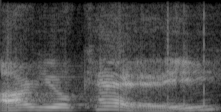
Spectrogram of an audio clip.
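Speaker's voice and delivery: pitch rising at the end of okay. Explaining moving the voice to a higher tone: rising pitch on okay. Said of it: "Y subo, ¿no?".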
